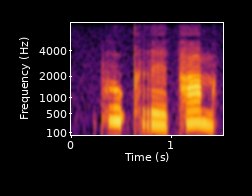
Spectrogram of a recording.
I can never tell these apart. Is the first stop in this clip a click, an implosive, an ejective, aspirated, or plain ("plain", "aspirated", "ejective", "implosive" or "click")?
aspirated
